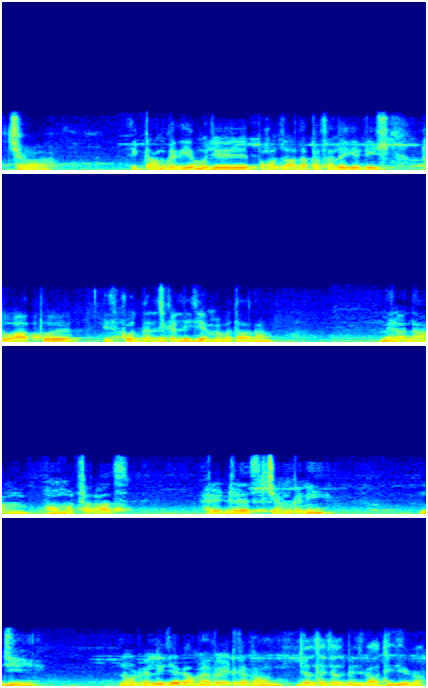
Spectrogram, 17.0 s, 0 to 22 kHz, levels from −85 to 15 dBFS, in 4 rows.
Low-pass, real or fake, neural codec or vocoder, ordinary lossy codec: 7.2 kHz; fake; vocoder, 24 kHz, 100 mel bands, Vocos; Opus, 16 kbps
